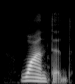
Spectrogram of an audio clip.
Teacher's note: O jeigu pats žodis baigiasi ta arba d kaip want, tada pridedame visą skiemenį id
